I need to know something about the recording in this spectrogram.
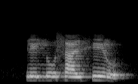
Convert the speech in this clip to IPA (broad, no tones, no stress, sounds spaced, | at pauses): ɾ ẽ n o s a e̯ x ẽ o̯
